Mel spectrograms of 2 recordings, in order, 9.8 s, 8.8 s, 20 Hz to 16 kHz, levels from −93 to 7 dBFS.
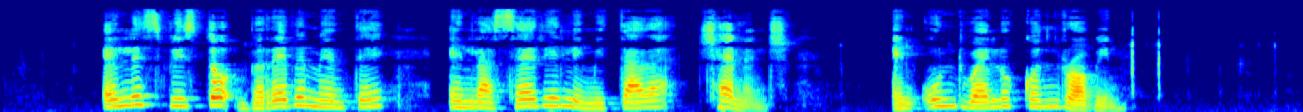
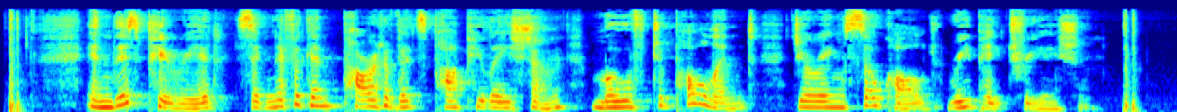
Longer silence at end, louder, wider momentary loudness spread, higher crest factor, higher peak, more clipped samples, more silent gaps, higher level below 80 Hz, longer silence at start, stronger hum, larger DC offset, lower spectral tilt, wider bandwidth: first, 1.35 s vs 0.3 s; second, -25 LUFS vs -17 LUFS; first, 16 LU vs 13 LU; about the same, 22 dB vs 18 dB; second, -4 dBFS vs 0 dBFS; neither; neither; second, -66 dBFS vs -52 dBFS; first, 0.8 s vs 0.1 s; neither; neither; first, -5 dB/octave vs -3.5 dB/octave; about the same, 11.5 kHz vs 11.5 kHz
